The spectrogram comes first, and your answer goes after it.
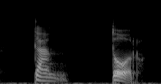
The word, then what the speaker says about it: cantor: Tenemos cantor que tiene dos sílabas. ¿Dónde estoy cargando la voz? En tor. Muy bien, porque nosotros decimos cantor.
